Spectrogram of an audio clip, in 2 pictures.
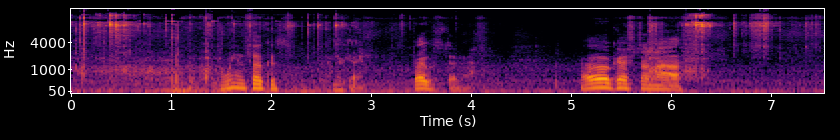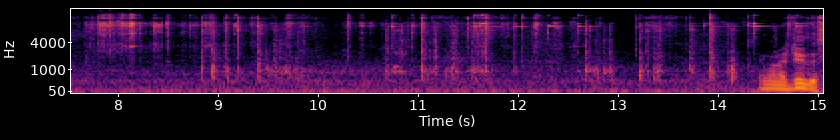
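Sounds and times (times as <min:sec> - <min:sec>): metal key blanks clinking: 0:00.0 - 0:02.9.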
